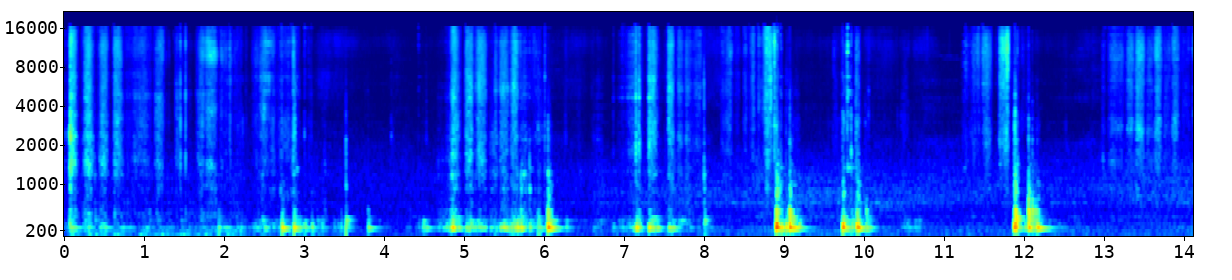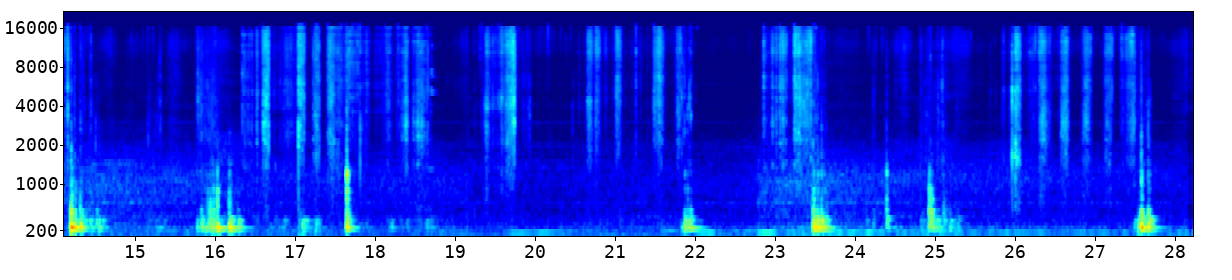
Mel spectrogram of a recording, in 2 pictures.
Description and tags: Apples slicing
Foley used as sound effects for my audio drama, The Saga of the European King. Enjoy and credit to Tom McNally.
This is a succession of sounds of me cutting up a raw apple with an almost sharp knife above a chopping board. There's an interesting wrenching / tearing sound of the cellulose fibres separating and a jaunty bomp as they fall onto the board. The sounds can be useful for SFX of breakages, scrapes and organic monster sounds. Would probably sound interesting when slowed down. The track needs some cleaning up as some traffic sounds are audible in the background.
